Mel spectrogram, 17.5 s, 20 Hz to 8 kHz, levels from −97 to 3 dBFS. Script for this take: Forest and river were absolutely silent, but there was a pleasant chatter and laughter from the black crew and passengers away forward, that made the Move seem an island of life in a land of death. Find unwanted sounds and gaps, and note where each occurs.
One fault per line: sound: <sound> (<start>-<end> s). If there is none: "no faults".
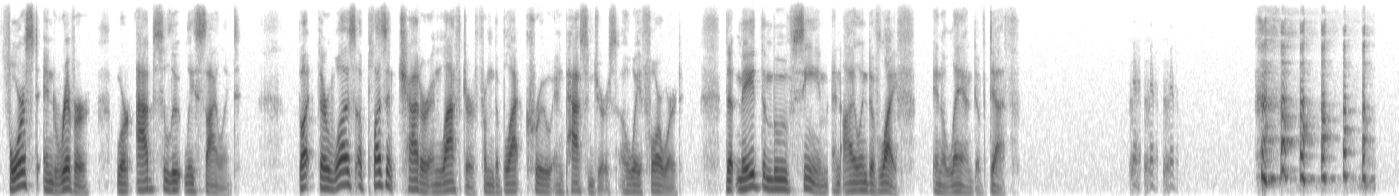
sound: laugh (14.1-14.7 s)
sound: laugh (15.7-17.2 s)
